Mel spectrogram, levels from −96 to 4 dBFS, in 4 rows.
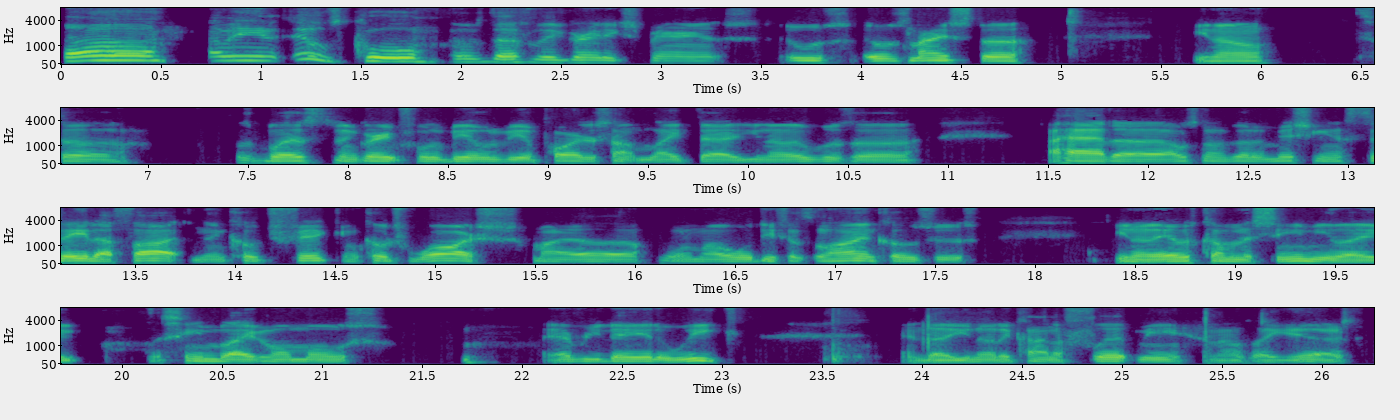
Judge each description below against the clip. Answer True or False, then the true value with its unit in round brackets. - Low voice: True (100 Hz)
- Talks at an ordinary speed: False (235 wpm)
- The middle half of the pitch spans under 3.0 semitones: False (3.8 semitones)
